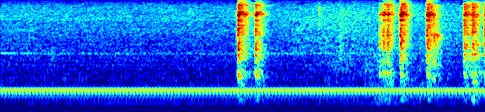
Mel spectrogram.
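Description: Quiet pause: a steady low electrical hum, with a couple of faint clicks about a second in and near the end.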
